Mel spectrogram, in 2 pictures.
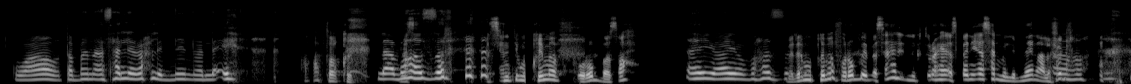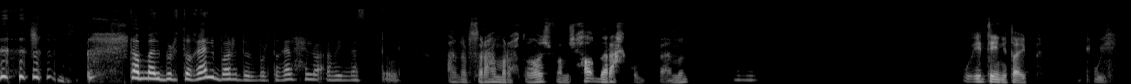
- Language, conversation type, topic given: Arabic, unstructured, هل بتحب تقضي وقتك جنب البحر؟ ليه؟
- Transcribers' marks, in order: laugh; giggle; giggle; other background noise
